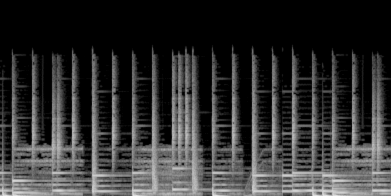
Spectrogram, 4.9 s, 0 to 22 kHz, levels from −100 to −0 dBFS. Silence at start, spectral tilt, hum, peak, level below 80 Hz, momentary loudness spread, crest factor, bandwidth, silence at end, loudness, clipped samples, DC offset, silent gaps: 0 s; -3.5 dB/octave; none; -2 dBFS; -26 dBFS; 6 LU; 16 dB; 16.5 kHz; 0 s; -19 LUFS; under 0.1%; under 0.1%; none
